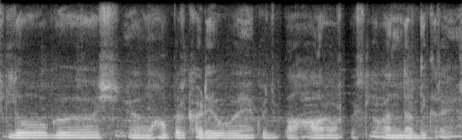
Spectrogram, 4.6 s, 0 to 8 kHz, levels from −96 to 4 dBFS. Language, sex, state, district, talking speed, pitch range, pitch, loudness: Hindi, male, Bihar, Darbhanga, 205 wpm, 135-150 Hz, 145 Hz, -16 LUFS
